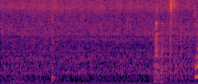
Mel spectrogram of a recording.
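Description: Sausage, ham and white wine simmering in a pot give off a faint, steady low sizzle with a few small pops and scrapes, quiet and close, with no talking.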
